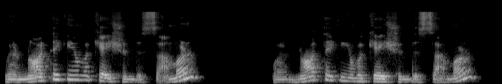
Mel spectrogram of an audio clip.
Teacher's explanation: feel how the voice Rises up at the end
